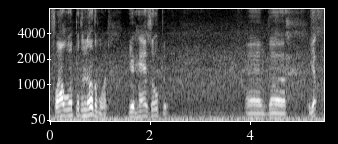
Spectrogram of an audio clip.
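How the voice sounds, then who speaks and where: The speaker, with an American accent, goes at a fairly slow pace with long, frequent pauses. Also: man. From New York City. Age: 60s. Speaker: self-defense instructor and prepper vlogger. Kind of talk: unscripted tutorial. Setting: outdoors. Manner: casual, emphatic.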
